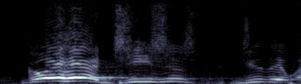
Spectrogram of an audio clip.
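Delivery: high, loud mocking taunt; mocking Herod. Herod taunting Jesus to do tricks, loud and mocking. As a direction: goad him like a jeering king. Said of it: "make fun of him".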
